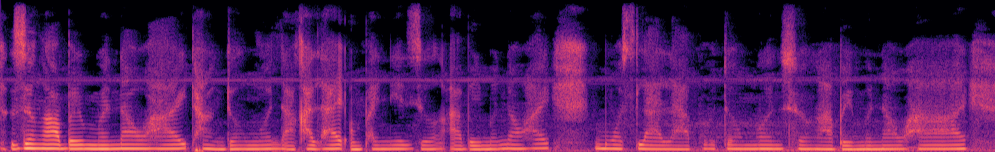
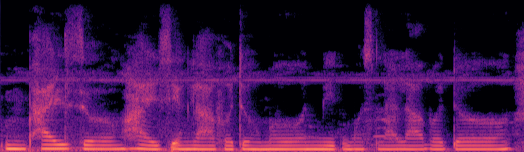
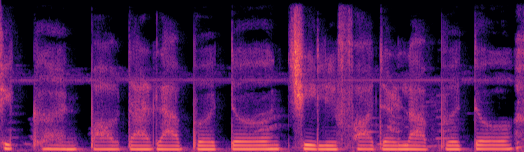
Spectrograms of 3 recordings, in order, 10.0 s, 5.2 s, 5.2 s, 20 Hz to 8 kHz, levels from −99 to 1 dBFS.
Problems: low volume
